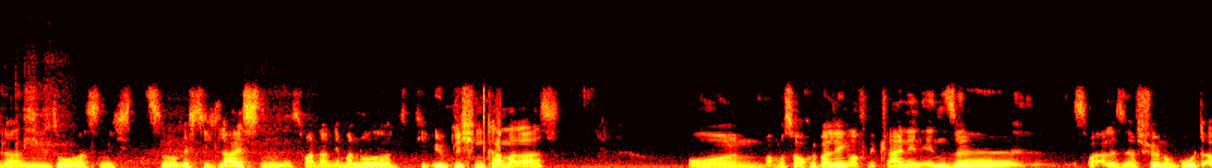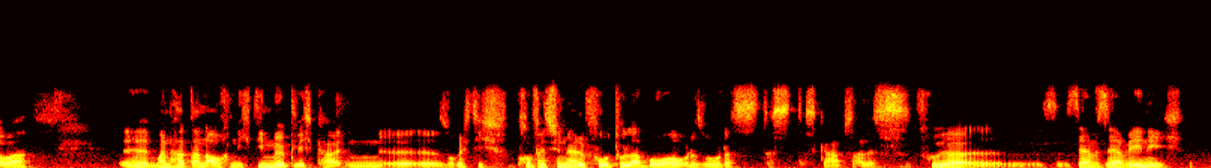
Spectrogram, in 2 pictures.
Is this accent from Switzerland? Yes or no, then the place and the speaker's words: no; Tenerife, Canary Islands, Spain; also born or lived in England / Germany; ich bin aber hier auf Teneriffa geboren und aufgewachsen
